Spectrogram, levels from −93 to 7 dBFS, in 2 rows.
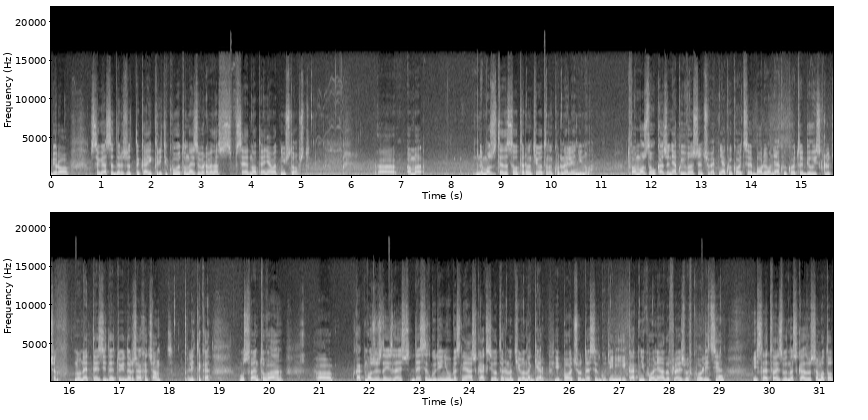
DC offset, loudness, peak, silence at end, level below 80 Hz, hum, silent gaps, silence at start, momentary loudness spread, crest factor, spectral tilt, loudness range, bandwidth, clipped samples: under 0.1%; -16 LUFS; 0 dBFS; 0 s; -34 dBFS; none; none; 0 s; 11 LU; 16 dB; -5 dB/octave; 3 LU; 16 kHz; under 0.1%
